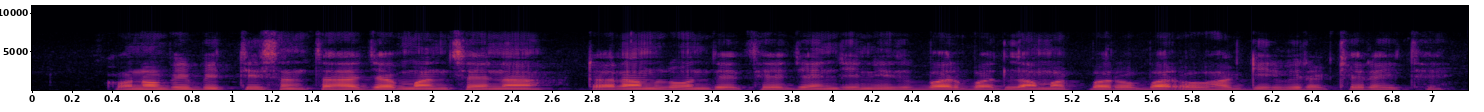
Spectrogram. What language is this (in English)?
Chhattisgarhi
